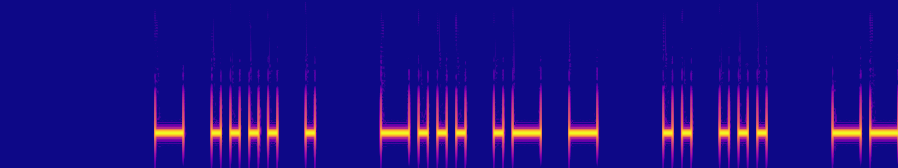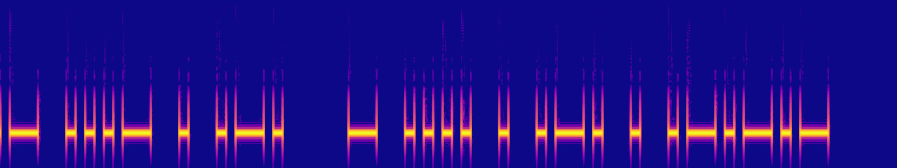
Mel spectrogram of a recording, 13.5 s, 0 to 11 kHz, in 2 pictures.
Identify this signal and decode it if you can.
Morse code, heard as a keyed tone, about 17 wpm, 700 Hz. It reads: THE BAT IS OVER THERE.
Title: Sentences from Top 1500 Words 17wpm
